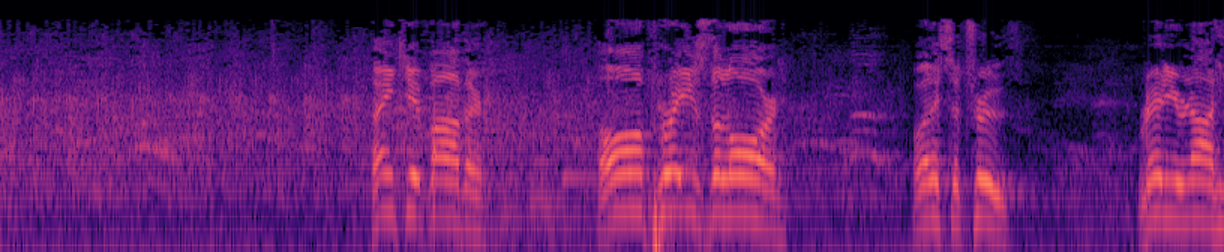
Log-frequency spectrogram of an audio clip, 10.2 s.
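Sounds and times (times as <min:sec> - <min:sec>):
church congregation applause: 0:00.0 - 0:07.5
faint crowd murmuring: 0:00.0 - 0:10.1
speech: 0:03.1 - 0:04.2, 0:05.0 - 0:06.6, 0:07.6 - 0:08.6, 0:09.5 - 0:10.1.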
